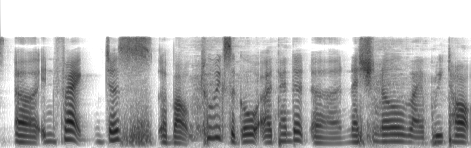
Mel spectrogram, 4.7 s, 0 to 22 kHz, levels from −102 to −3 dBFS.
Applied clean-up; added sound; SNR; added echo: classical method log-MMSE.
